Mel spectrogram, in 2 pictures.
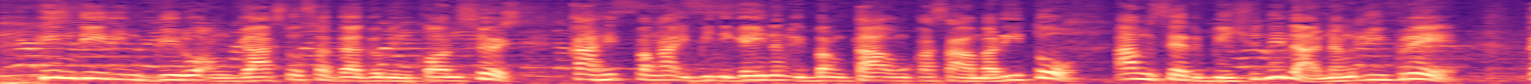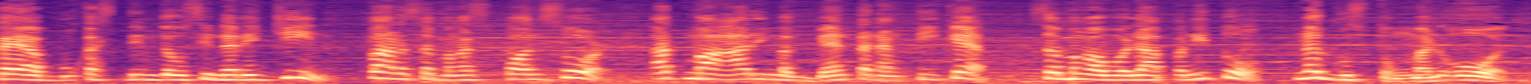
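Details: Adult male news narrator; Normal speech.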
